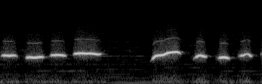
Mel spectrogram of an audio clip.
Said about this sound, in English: Can I tell you a secret? That is one of my hidden talents as well. You can whistle both ways? I can. I can whistle just about any song you give me.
